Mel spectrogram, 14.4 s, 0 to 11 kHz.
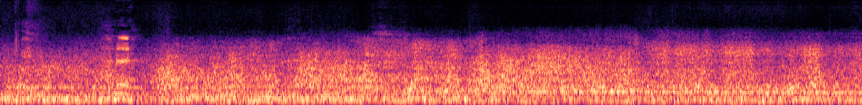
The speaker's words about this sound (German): alle 45 Minuten fliegt ein Flugzeug über mich hinweg. Das ist nicht schön.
